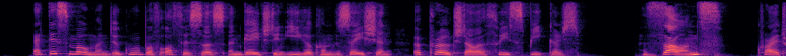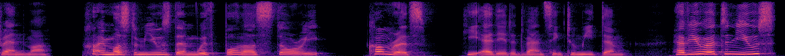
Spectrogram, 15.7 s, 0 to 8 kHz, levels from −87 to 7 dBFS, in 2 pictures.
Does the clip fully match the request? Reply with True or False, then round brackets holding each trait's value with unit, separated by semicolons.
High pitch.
True (220 Hz)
